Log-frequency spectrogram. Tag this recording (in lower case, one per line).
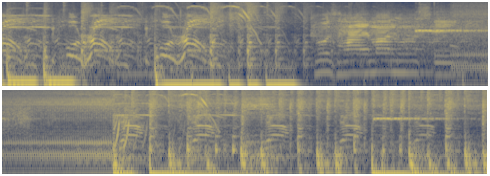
music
